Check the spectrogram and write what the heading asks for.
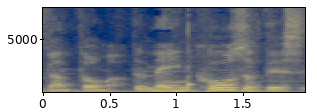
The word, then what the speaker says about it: xanthoma: This is called xanthoma. It's written as yellow tumor and pronounced as xanthoma.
